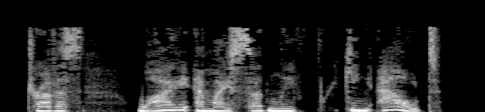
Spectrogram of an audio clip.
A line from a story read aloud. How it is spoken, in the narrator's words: I whisper to him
